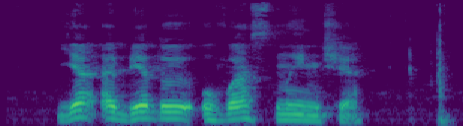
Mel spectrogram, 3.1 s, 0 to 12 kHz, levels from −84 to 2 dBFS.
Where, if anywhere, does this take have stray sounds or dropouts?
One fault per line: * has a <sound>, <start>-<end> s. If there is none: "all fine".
all fine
